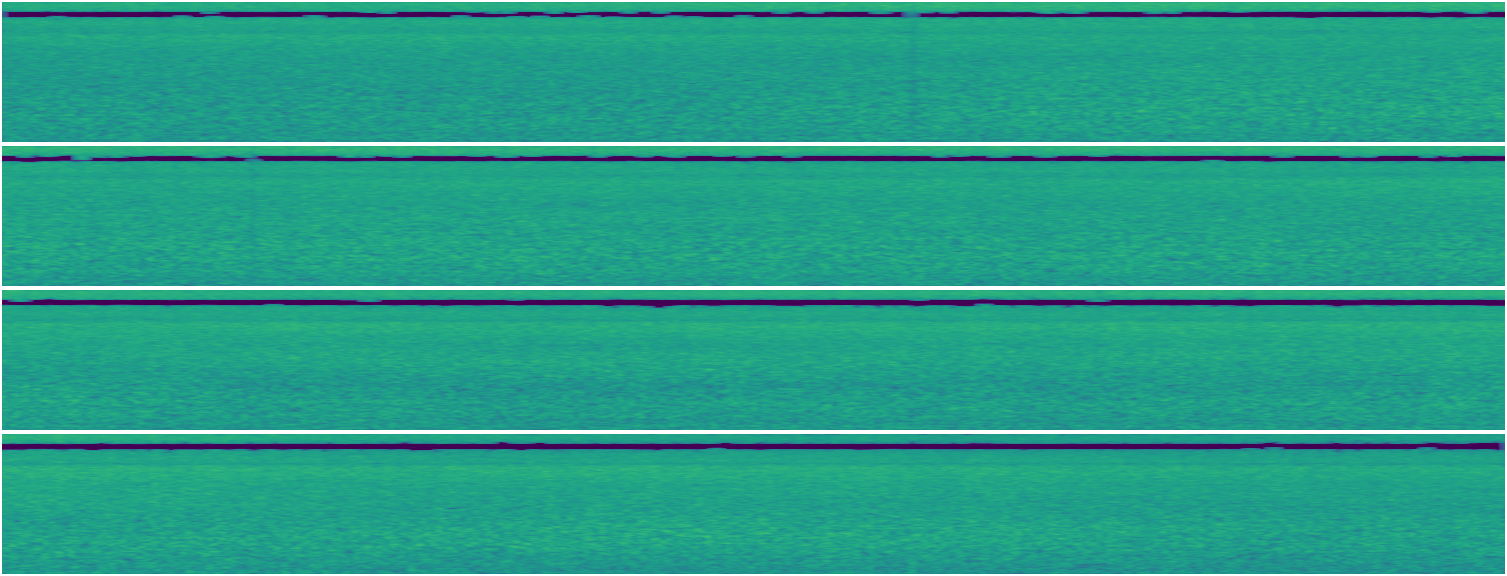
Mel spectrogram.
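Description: Rushing water of a fast rocky stream running over boulders and small rapids, a steady, even rush with no change throughout.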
